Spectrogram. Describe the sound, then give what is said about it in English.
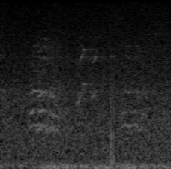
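Faint honking of geese flying overhead, a few scattered nasal calls drifting above a steady background hiss. “these amazing birds have travelled so far, honking away above me.”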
